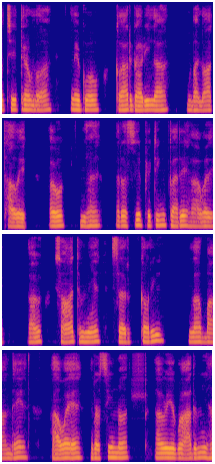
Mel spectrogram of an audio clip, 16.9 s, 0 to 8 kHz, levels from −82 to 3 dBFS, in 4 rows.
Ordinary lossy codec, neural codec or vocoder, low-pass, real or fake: none; codec, 16 kHz, 1 kbps, FunCodec, trained on LibriTTS, 50 frames a second; 7.2 kHz; fake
